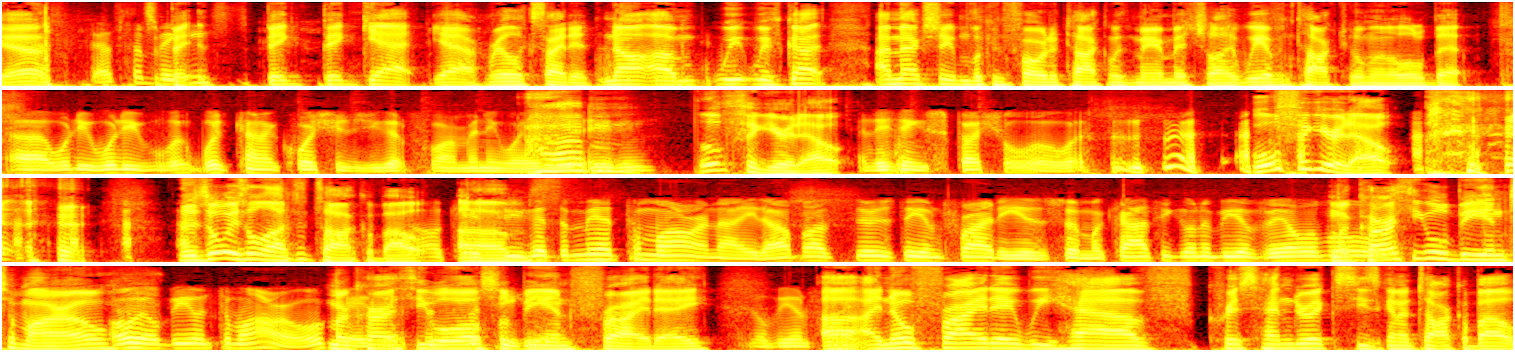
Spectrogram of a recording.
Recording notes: Callers from the audience give their opinion on the standoff at the Bristol County Jail.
